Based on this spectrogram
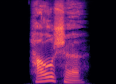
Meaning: inflection of harsch: 1. strong/mixed nominative/accusative feminine singular 2. strong nominative/accusative plural 3. weak nominative all-gender singular 4. weak accusative feminine/neuter singular
- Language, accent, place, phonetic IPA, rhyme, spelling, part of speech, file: German, Germany, Berlin, [ˈhaʁʃə], -aʁʃə, harsche, adjective, De-harsche.ogg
